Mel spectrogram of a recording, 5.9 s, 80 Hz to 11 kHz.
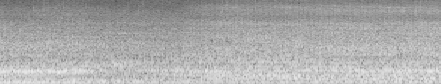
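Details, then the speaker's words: Onan Marquis 5500 RV generator (1998 Bounder motorhome, 20+ years old, 60 hours) after carburetor rebuild; constant even drone holding speed without surging or stumbling; owner says it sounds really good, lots of life left; normal running. "For now, I'm just happy to have it running. It sounds really good, and I feel like we got a lot of it's got a lot of life left in it."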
